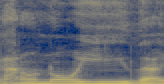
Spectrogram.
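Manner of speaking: high, put-on innocent voice; playing along. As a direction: feign innocence sweetly. Elder Mother playing along.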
